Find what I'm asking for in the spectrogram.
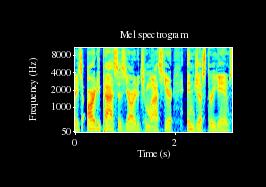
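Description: A man with an American accent, his tone bright and sharp and his intonation flat and monotone, on a very clean recording with a silent background. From Long Island, New York. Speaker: radio host and play-by-play podcaster. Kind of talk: sports recap podcast chat.

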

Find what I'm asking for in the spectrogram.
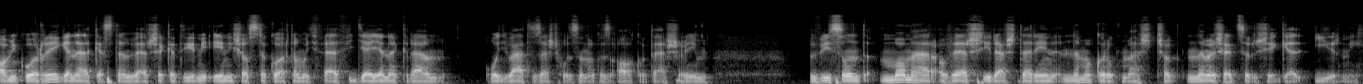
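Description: A man with a warm tone and a very deep, low pitch talks at a moderate pace in a monotone, flat intonation. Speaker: podcast host and poetry reader. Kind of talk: poem reading, then casual podcast address. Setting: podcast recording. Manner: warm, sincere, plain-spoken in the outro.

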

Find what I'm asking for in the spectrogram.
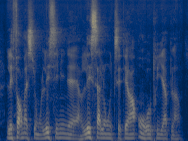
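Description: A man speaks at a fairly low pitch in a dark, mellow tone. The recording is very clean, with a silent background. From Brittany, France (Brest). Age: 50s. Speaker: hotel chain franchise development director. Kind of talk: business podcast interview.

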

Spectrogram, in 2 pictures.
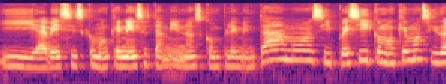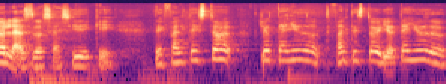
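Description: This woman has a plain, everyday voice, fairly high in pitch, with lively intonation at a moderate pace. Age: 20s. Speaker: pole dance instructor and studio owner. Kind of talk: casual interview.

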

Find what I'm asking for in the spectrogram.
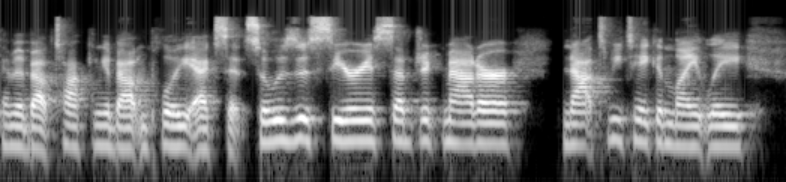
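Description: Against a quiet background, a woman with an American accent talks at a very fast pace in a fairly low pitch, her intonation monotone and flat. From US, Washington DC area. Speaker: soft skills trainer and former HR professional. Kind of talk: interview conversation.

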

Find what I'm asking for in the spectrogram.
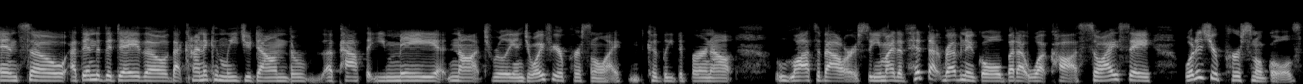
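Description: A woman talks at a fairly quick pace in a plain, everyday voice. Her pitch is fairly low, with ordinary variation. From Texas, Fort Worth. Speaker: accountant and small business owner. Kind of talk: interview.

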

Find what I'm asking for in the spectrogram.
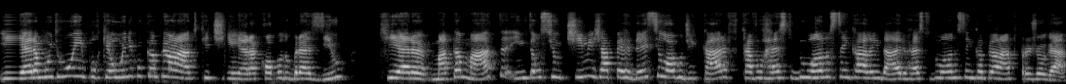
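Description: Speaking very fast with hardly any pauses, a woman projects a raised, high voice in a bright, sharp tone with ordinary pitch variation. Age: 20s. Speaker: sports journalist. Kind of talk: casual chat.

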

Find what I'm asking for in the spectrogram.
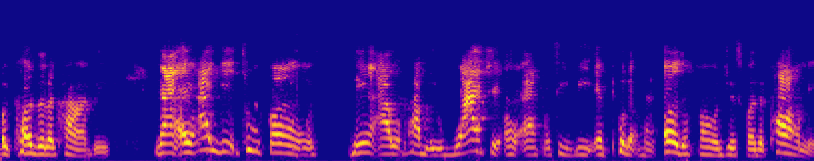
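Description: A woman with an American accent talks at a moderate pace and medium pitch, with lively intonation and an animated tone. Her loudness swings widely, in a dry, close sound with no echo. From US South. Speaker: podcast host. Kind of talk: casual chat.

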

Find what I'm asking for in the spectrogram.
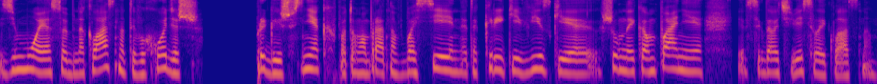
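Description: Recorded very cleanly against a silent background, a woman speaks in an unremarkable speaking voice at a fairly low pitch, with fairly even intonation, a moderate pace and a dry, close sound with no echo. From Russian Far East, Kamchatka. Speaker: event organizer and singer. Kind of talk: casual chat.

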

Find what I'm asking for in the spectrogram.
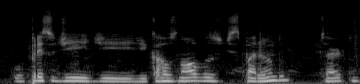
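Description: A man's somewhat breathy voice, fairly high in pitch with a dark, mellow tone, at a moderate pace. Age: 20s. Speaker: computer engineering student explaining tech. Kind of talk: casual chat.

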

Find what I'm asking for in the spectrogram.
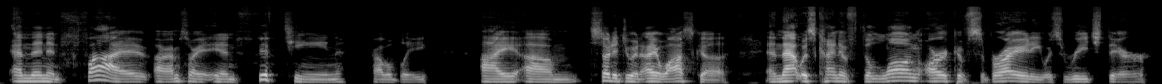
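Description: An ordinary speaking voice, in a very clean recording with a silent background, talks at a fairly slow pace with ordinary pitch variation. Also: man, medium pitch for a man. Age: 50s. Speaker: author and multimedia artist. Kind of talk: casual interview chat.

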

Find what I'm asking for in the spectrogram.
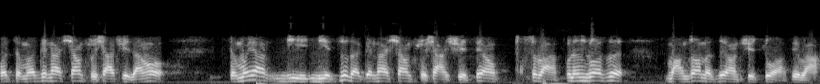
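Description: With very even loudness and ordinary pitch variation, a man with a fairly high voice talks at a moderate pace. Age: 20s. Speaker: caller, renovation worker. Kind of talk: radio call-in conversation. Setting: phone call. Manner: halting.

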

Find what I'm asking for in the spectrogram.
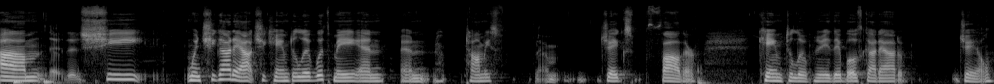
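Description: At a fairly slow pace with long, frequent pauses, the speaker is heard on a very clean recording with a silent background. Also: woman, very deep, low pitch for a woman, ordinary pitch variation. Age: 60s. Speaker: grandparent raising grandchildren. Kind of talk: interview, personal story.

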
